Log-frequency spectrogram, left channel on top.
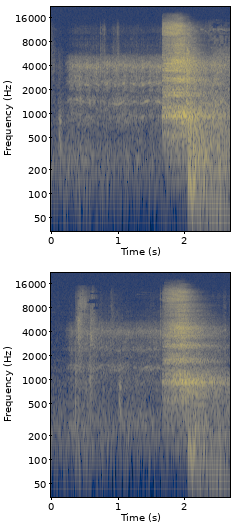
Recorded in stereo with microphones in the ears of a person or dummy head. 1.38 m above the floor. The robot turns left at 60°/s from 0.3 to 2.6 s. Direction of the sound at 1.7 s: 70° left (ahead or behind).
